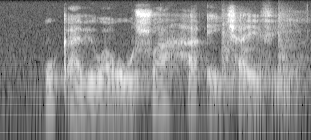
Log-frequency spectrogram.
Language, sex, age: Venda, male, 39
